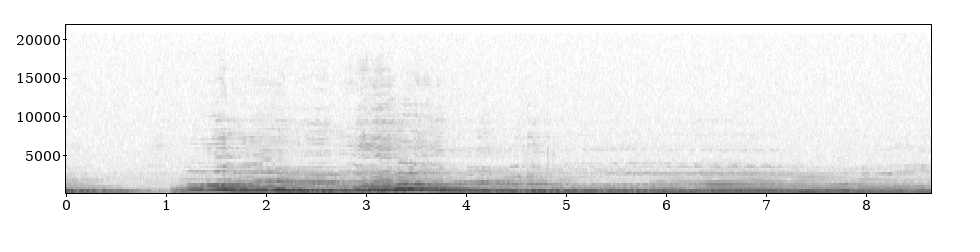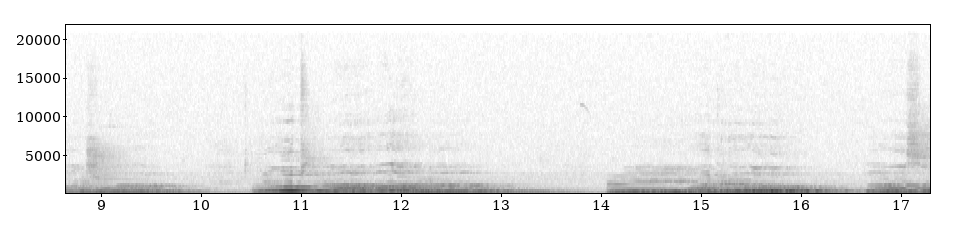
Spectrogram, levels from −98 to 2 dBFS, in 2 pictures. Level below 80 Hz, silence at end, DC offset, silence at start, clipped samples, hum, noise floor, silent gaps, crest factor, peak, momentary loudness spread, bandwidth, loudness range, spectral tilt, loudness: -74 dBFS; 0 s; under 0.1%; 0 s; under 0.1%; none; -69 dBFS; none; 18 dB; -22 dBFS; 19 LU; 11 kHz; 14 LU; -7 dB/octave; -40 LUFS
